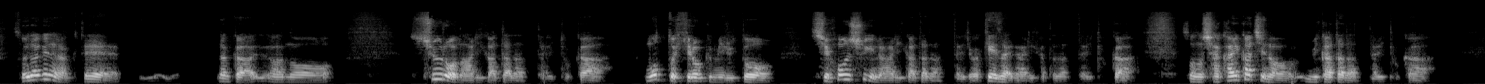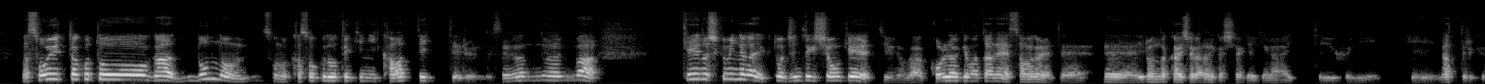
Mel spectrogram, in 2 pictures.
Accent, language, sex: native, Japanese, male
